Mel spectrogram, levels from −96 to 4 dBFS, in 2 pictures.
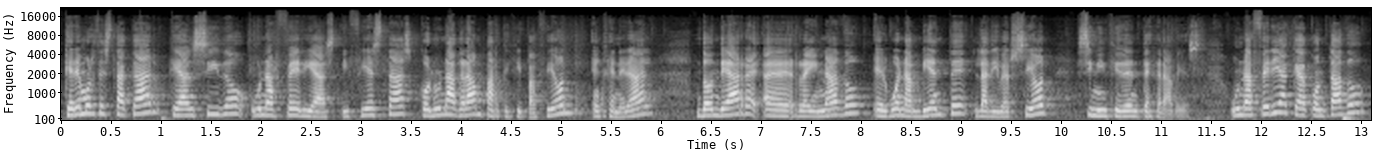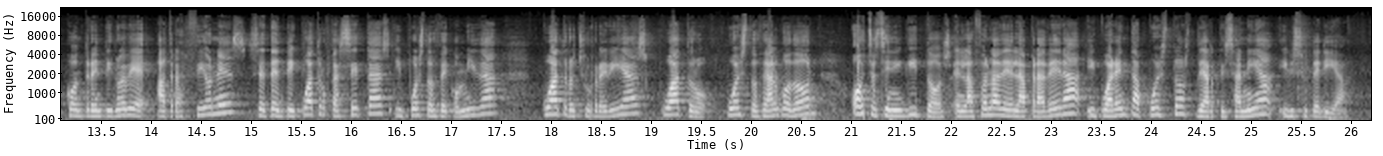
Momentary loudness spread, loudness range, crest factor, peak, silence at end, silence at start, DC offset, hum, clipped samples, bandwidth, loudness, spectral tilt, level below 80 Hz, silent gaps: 8 LU; 3 LU; 16 dB; 0 dBFS; 0.2 s; 0.05 s; under 0.1%; none; under 0.1%; 18.5 kHz; -17 LUFS; -3.5 dB/octave; -56 dBFS; none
